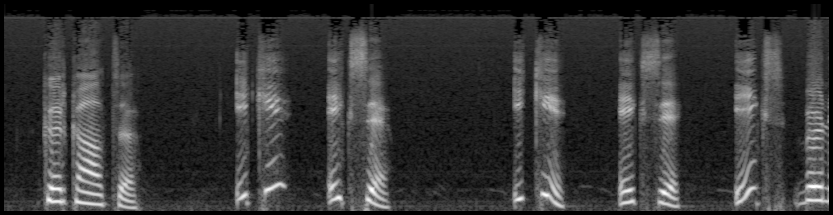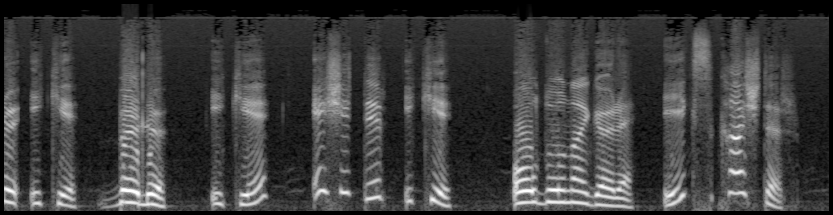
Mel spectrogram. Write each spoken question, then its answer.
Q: 2 eksi 2 eksi x bölü 2 bölü 2 eşittir 2 olduğuna göre x kaçtır?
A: Yanıt A'dır.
